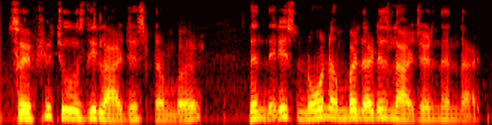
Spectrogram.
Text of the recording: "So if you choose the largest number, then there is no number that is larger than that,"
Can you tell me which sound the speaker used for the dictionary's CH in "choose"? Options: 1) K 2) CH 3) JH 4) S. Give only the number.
2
